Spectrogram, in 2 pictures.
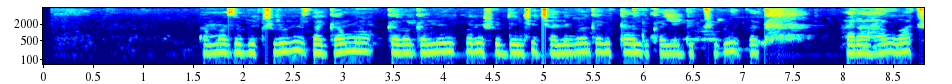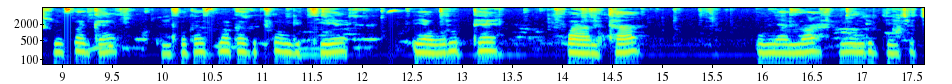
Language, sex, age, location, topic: Kinyarwanda, female, 18-24, Musanze, finance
